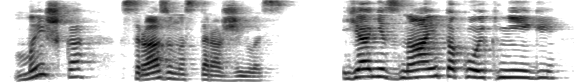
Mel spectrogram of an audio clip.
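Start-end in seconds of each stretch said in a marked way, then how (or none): 3.4-5.6 slow, higher-pitched puzzlement; surprised little girl, drawing it out. A narrator's reading. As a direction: say it with mild astonishment. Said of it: "с удивлением сказала она".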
